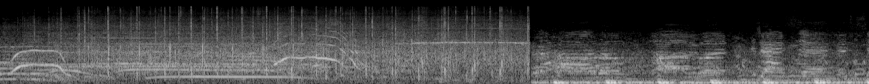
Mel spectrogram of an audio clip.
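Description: A gym crowd cheering and applauding, with high whoops and screams rising over the clapping. About five seconds in it cuts off suddenly to close-up excited shouting and laughter, with low rumbling and thumps from the phone being jostled.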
